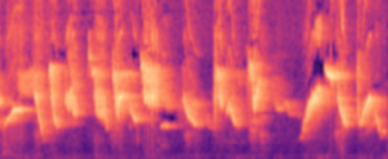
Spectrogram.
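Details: Common iora in full lively song for song-tutoring: rapid high whistles and chirps, many falling sweeps and a few rising slurs, delivered in energetic bursts with brief pauses, a short break near four seconds.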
